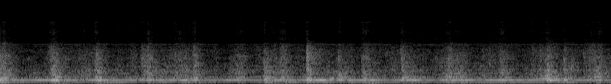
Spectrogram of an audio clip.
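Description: Wet laundry sloshes and thumps inside a washing machine drum.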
